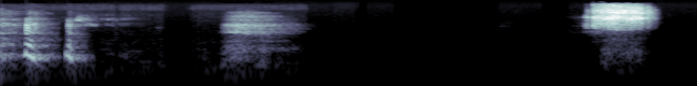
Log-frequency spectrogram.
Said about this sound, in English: uh, I have like a tickle in my nose. I'm not sick, but for some reason I sneezed and now it just won't stop tickling.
